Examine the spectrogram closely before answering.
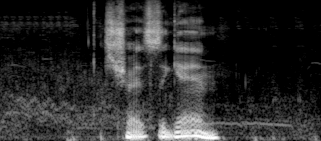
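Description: A large creature bursts out of thick goo with a loud roar.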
